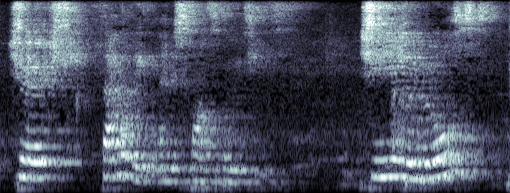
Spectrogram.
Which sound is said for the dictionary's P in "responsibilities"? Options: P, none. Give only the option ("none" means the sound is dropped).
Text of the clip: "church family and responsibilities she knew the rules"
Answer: P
